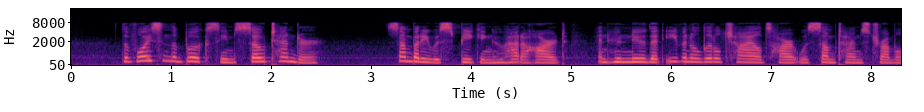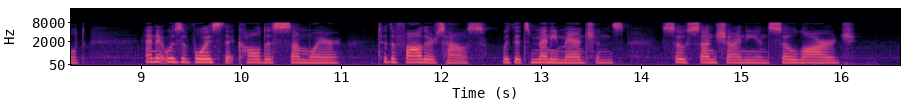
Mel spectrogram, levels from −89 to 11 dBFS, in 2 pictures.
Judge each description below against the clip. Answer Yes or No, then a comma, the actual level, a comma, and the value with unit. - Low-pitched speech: No, high, 215 Hz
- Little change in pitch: No, average, 3.6 semitones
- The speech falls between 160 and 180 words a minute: Yes, average, 175 wpm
